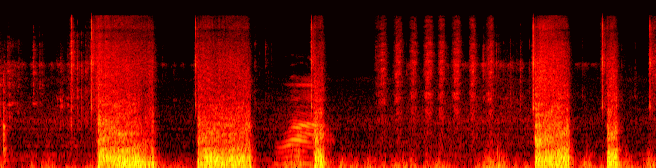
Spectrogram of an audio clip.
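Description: Aerosol spray-paint can let off in three short hissing bursts, each under a second, the second and third a few seconds apart. Flames are flared over the wet painting, with a couple of sharp clicks between the bursts.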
